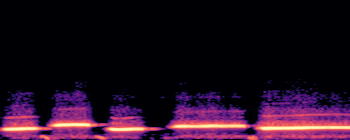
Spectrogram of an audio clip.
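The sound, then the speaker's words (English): Whistling credited to a ghostly resident spirit, a sad, out-of-tune tune of several clear held notes separated by brief gaps, stepping between higher and lower pitches, heard alone. “One resident spirit is known as the Whistler.”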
